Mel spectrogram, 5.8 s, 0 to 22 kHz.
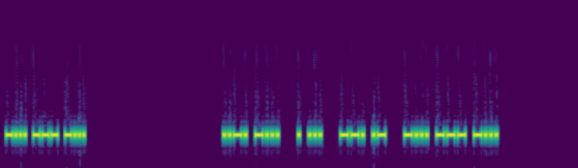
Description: Morse code, heard as a keyed tone, about 54 wpm, 700 Hz. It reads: BOB FB ES GA BOB
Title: Speed-Racing Common QSO Phrases - 45wpm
